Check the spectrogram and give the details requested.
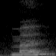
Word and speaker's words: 们: 们 is a neutral tone. There is no tone on 们.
